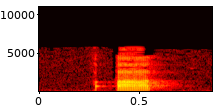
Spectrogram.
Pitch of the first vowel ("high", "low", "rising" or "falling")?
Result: low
